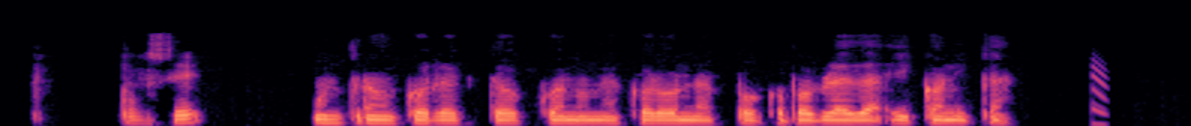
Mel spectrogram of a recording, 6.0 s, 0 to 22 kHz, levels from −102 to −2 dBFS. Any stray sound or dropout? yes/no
yes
